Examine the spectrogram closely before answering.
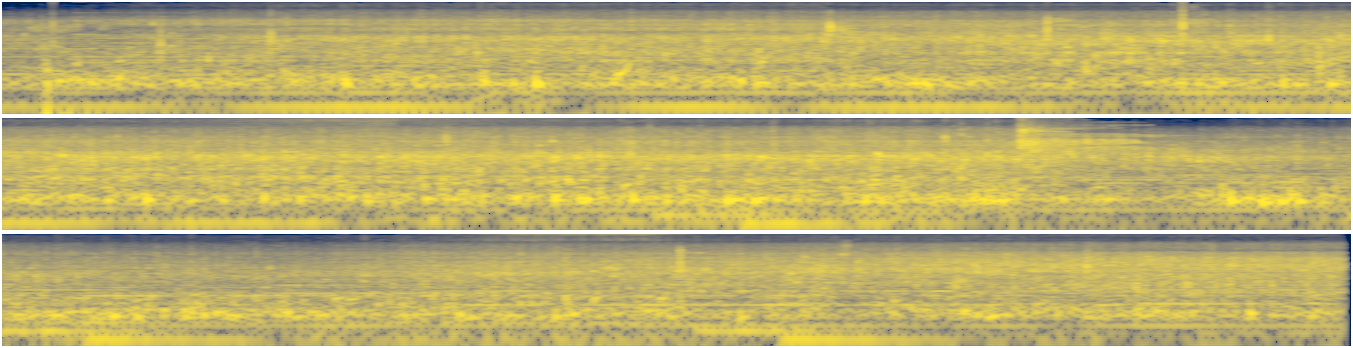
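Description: A small waterfall splashes steadily into a pond, heard close by.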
